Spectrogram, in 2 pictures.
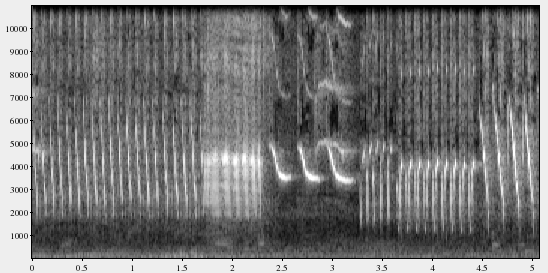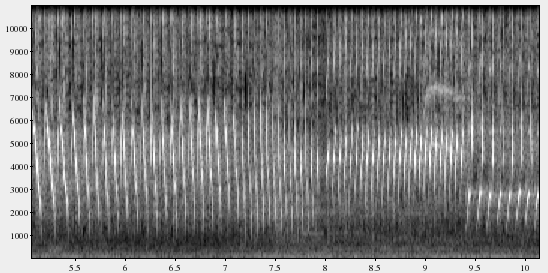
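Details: Canary singing, used as a lure for non-singing canaries: long sequences of fast, buzzy trills shifting in pitch and speed, with a brief burst of whistled slurs between rolls.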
